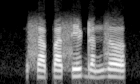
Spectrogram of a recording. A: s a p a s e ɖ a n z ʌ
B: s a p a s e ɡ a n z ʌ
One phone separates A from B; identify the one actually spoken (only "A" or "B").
A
